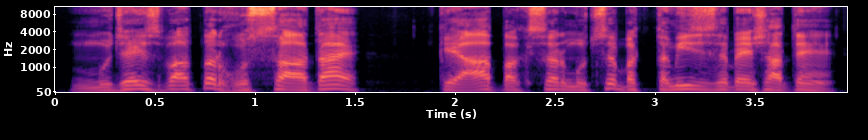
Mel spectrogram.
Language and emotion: Urdu, angry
